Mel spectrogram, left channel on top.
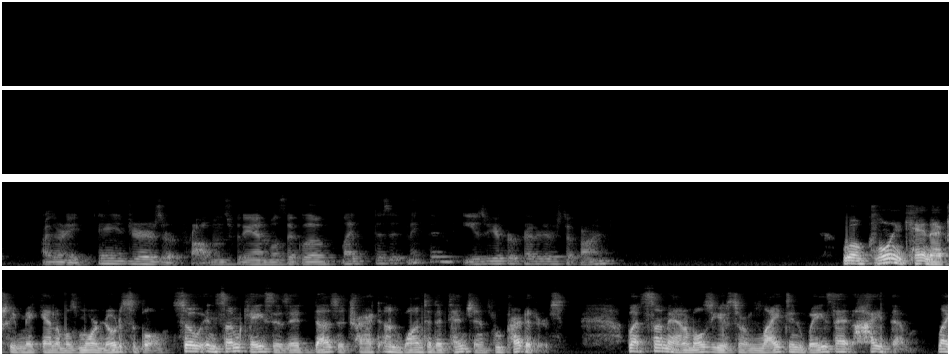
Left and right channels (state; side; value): silent; left; digital silence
